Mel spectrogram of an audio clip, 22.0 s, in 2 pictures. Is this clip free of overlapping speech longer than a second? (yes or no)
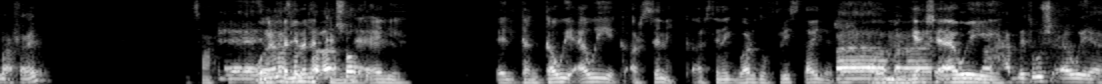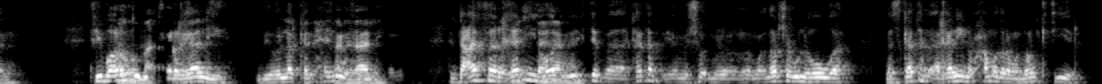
no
